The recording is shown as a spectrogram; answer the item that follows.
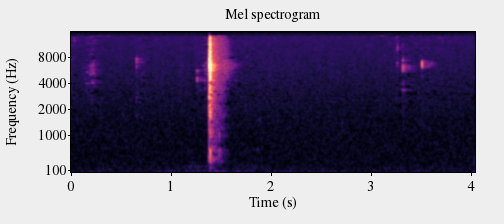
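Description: A single short, sharp click about a second and a half in, with near silence around it and two faint ticks near the end.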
